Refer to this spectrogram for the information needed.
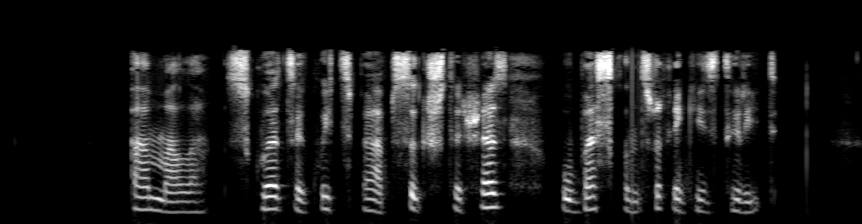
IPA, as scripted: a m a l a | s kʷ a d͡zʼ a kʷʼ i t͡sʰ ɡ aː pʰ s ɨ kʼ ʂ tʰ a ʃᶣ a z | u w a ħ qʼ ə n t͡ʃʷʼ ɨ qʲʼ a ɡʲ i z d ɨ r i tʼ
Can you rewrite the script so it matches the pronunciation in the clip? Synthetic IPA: a m a l a | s ɡʷ a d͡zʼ a kʷʼ i t͡sʰ b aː pʰ s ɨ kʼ ʂ tʰ a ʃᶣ a z | u b a s qʼ ə n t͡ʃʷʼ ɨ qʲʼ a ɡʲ i z d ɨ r i tʼ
